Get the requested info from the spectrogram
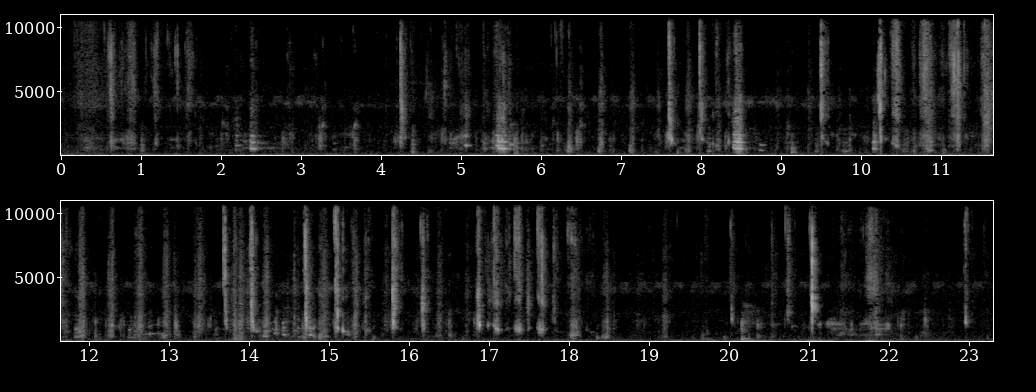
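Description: A person chewing a mouthful of pork and rice: quiet, wet mouth sounds made of many short sharp clicks and smacks, busiest in the middle.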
